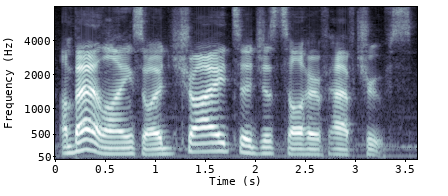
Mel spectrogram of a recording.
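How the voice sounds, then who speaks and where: A man's voice: medium pitch, animated, a little slow, sharp tone. A man narrating a visual novel aloud as a streamer, reading out first-person story text. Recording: game music behind the voice. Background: visual novel music.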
